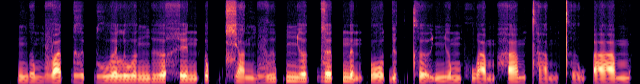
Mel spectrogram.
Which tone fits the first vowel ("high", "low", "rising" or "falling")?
low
